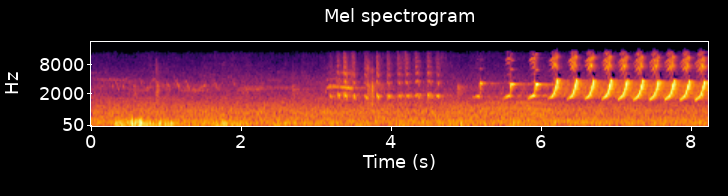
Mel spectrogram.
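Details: Northern Cardinal at Beargrass Creek, Kentucky, beginning with faint scattered notes and then a loud, even series of rising slurred whistles, each repeated about three times a second. A brief low thump is heard near the start.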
